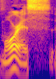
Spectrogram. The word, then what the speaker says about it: Maurice: They said it's just Morris. – It's spelled Maurice, and I just kept thinking of the fucking Bee Gees, because that's the only time I've heard of a man named Maurice.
